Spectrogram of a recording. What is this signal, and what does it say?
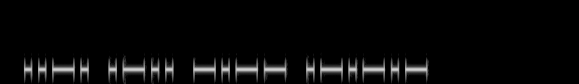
Morse code, heard as a keyed tone, about 17 wpm, 700 Hz. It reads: FLY.
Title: Sentences from Top 1000 Words - Review Part 2 - 17wpm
